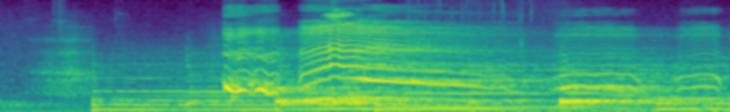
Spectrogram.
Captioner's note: crying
